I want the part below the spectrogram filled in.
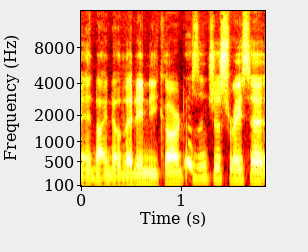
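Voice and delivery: voice cracking. Chatting with another speaker when their voice cracks mid-sentence. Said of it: "oh God, voice crack".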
